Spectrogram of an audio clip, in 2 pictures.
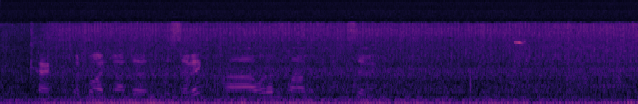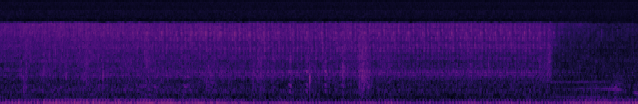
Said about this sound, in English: Release car. I want to hear the car go.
